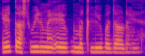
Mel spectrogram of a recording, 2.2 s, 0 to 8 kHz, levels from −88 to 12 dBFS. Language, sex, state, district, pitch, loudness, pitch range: Hindi, female, Arunachal Pradesh, Lower Dibang Valley, 235 Hz, -18 LUFS, 225-245 Hz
